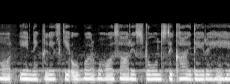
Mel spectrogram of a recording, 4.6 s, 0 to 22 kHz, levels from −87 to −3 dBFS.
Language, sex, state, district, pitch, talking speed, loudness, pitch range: Hindi, female, Himachal Pradesh, Shimla, 175 Hz, 155 wpm, -12 LUFS, 175-180 Hz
